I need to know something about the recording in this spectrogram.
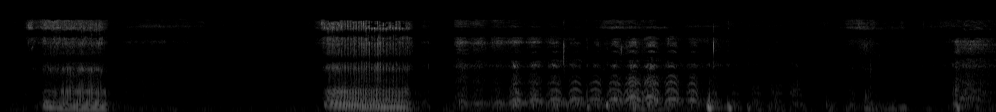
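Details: Snoring pet dog indoors, with two loud, rattling snores about three seconds apart, then a stretch of softer, wheezy, wavering breathing sounds and a final short snort.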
